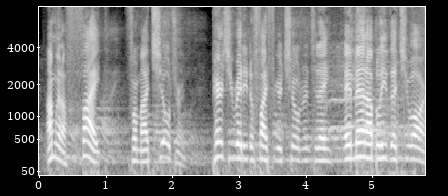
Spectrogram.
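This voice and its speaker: A man with a high pitch, animated tone and very fast pace. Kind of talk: sermon. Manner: animated call-and-response preaching, coaxing the congregation to echo lines; urgent, shouted exhortation with rising intensity.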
